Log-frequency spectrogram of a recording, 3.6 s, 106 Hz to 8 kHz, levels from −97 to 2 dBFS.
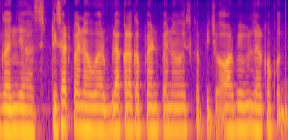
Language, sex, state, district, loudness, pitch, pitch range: Hindi, male, Chhattisgarh, Raipur, -18 LUFS, 145 Hz, 145-150 Hz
